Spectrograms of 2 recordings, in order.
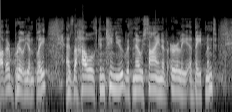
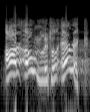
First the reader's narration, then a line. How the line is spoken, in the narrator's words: screamed Mrs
